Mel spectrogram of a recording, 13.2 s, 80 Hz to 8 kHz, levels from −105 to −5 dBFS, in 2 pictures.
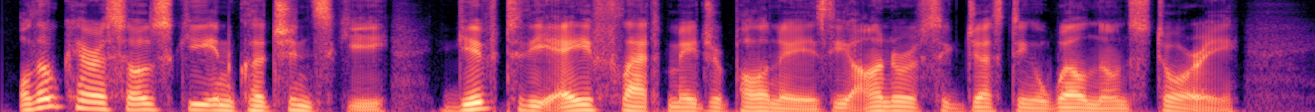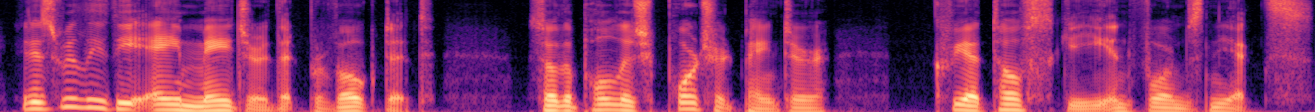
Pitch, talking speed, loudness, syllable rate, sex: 115 Hz, 155 wpm, -19 LUFS, 5.4 syllables/s, male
